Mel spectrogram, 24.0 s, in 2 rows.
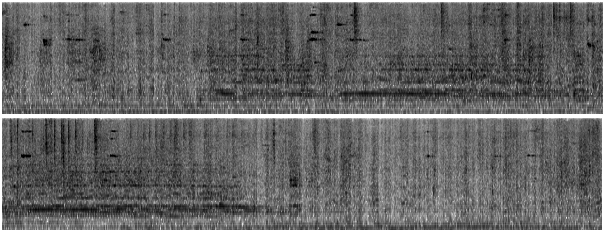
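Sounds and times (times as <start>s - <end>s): train wheels rumbling on rails: 0.0s - 24.0s
steam locomotive chime whistle: 4.0s - 18.2s.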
